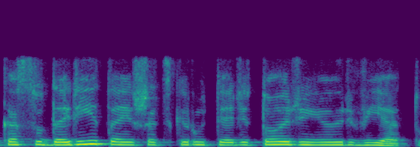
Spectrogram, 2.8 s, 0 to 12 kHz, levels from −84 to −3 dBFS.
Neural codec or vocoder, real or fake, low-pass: none; real; 7.2 kHz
